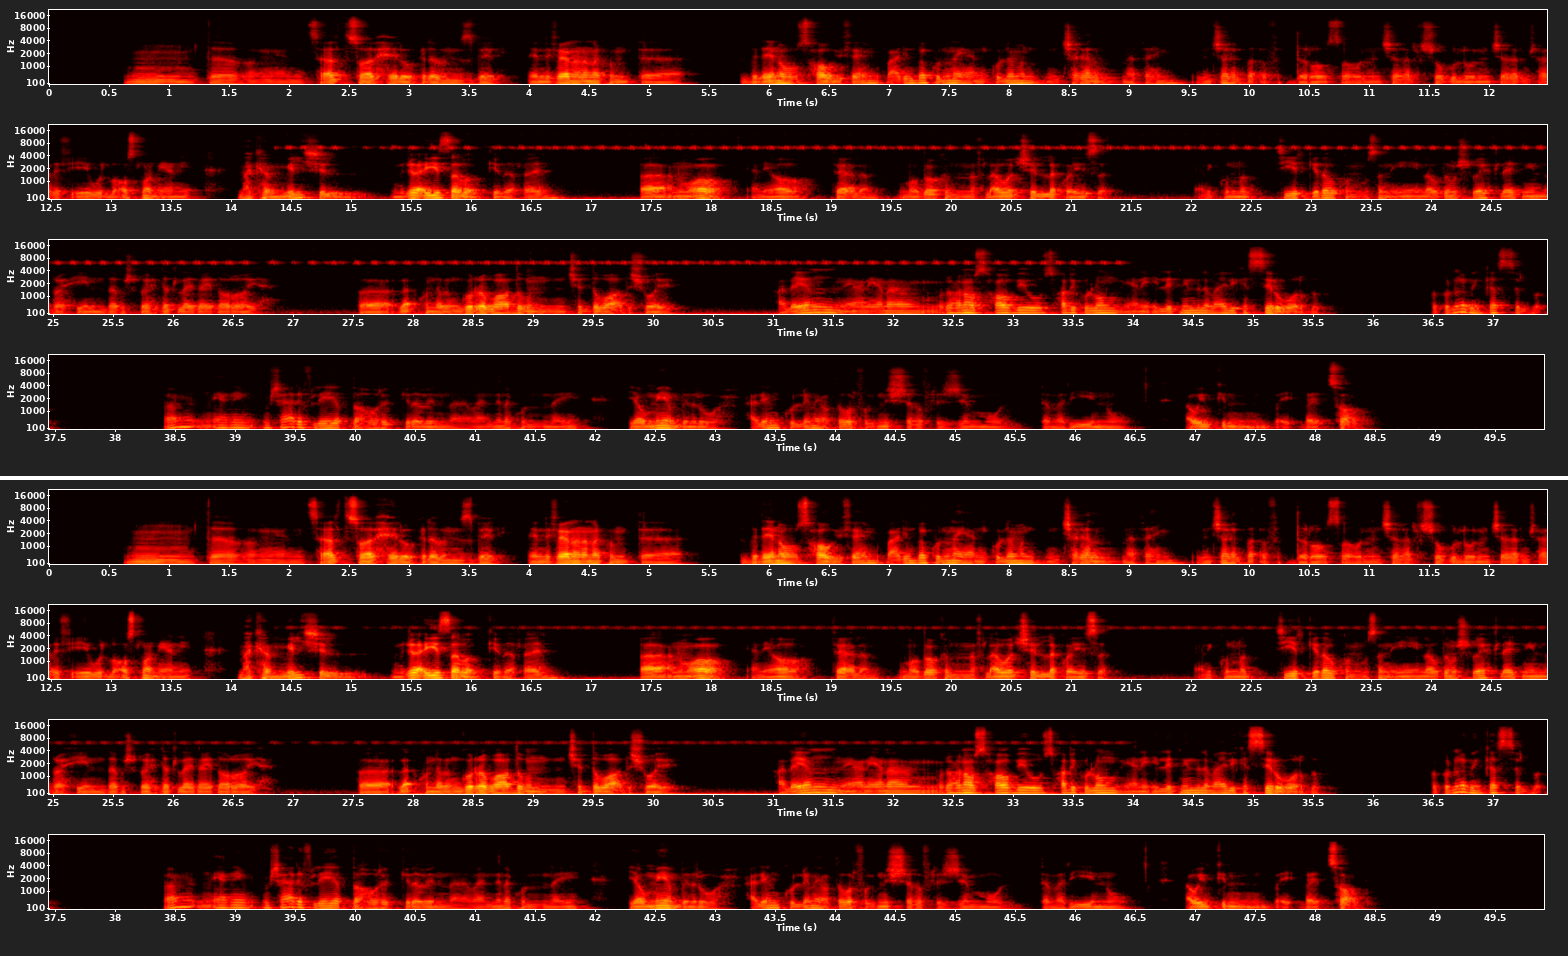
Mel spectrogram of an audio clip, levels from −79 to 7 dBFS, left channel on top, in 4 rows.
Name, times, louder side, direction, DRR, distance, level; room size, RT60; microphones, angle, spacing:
voice 1, 0.6-5.3 5.8-16.7 17.4-21.3 22.0-26.8 27.6-30.2 31.0-35.6 36.6-37.4 38.4-46.4 46.9-48.5, right 2 dB, 20° right, 0.6 m, -32 dB
sound 1, 14.4-34.0, left 7 dB, 35° left, 0.6 m, -49 dB
sound 2, 27.8-35.0, right 7 dB, 70° right, 0.3 m, -34 dB
8.1 x 5.8 x 4.3 m
head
